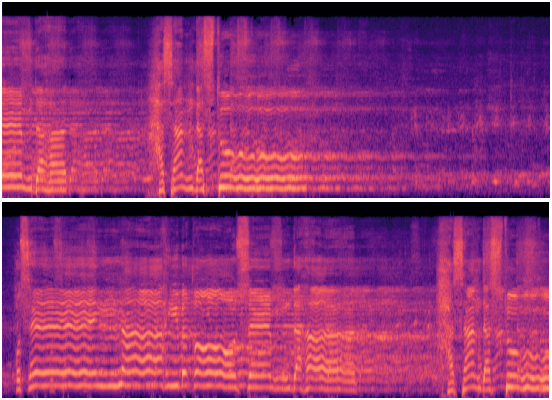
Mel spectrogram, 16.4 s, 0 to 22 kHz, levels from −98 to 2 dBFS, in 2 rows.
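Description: The audio skips abruptly at 0.45, 1.41, 13.25 and 15.36 s, each a jump where tens of milliseconds vanish, likely a dropped buffer (overrun), seen as a waveform discontinuity and a thin vertical spectrogram streak.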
